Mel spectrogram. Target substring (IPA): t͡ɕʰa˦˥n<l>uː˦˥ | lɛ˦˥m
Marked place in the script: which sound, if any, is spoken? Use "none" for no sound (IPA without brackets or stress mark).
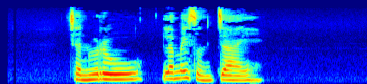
ɾ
